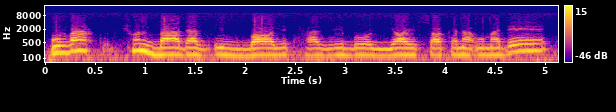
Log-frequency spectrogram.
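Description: A man's voice: medium pitch, slight background noise. A man teaching a grammar lesson, patiently explaining a text and repeating each point in new words. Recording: tinny phone-like recording.

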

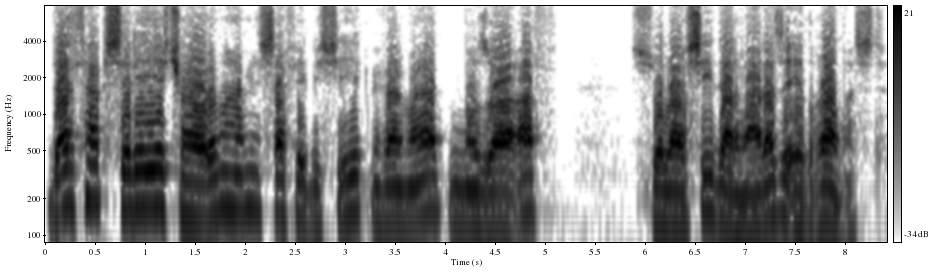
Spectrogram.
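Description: A man's voice: mid-range voice, vocal fry, dark tone. A man teaching a grammar lesson from a textbook, explaining each rule step by step with repeated examples. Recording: dull lo-fi recording.

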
